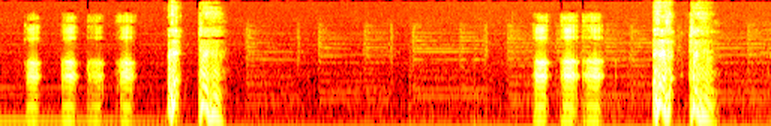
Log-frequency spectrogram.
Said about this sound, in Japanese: 咳込んでるのはわざとです。わざといつも自分は頭に咳込むんですけど、咳込んで振り切ってるぐらいの音量にしてもしてるんですよ、いつも。だから初め無駄に咳込むんですけど、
